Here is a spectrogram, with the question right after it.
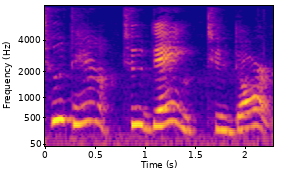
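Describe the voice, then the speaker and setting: A squeaky, put-on character voice from a woman, extremely high in pitch with very wide pitch swings, over light background noise. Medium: read story.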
